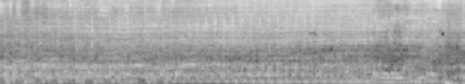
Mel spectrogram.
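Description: Electronic dance music from a DJ set, played loud through a large open-air PA sound system. About five seconds in, the bass drops away for a moment before the beat comes back in.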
